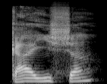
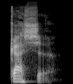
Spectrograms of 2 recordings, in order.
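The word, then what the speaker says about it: caixa: Por ejemplo, no es caisha, sino casha.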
